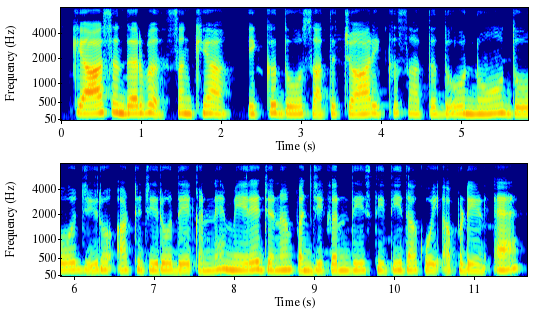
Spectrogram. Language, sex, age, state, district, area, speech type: Dogri, female, 18-30, Jammu and Kashmir, Kathua, rural, read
